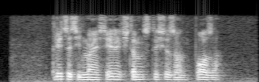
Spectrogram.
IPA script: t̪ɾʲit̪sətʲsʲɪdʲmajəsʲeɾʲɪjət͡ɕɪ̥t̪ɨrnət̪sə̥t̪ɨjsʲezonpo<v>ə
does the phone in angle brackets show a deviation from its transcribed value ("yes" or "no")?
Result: yes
